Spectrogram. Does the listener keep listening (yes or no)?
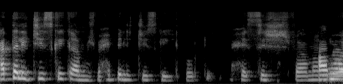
no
